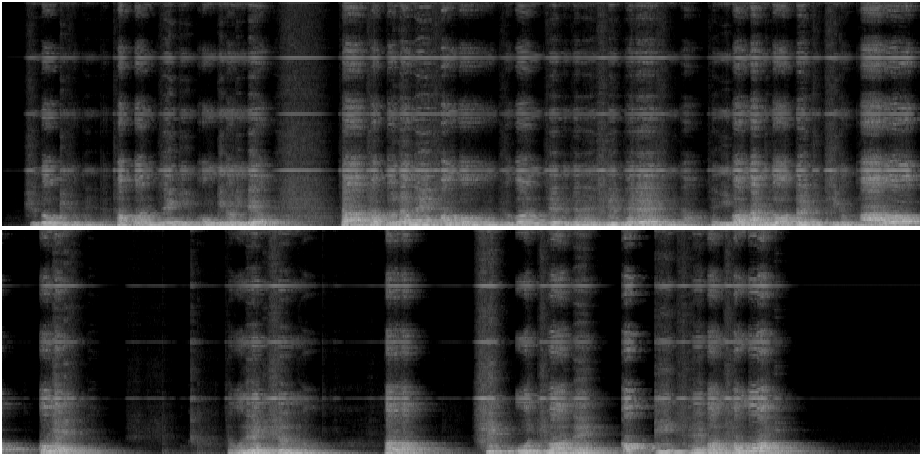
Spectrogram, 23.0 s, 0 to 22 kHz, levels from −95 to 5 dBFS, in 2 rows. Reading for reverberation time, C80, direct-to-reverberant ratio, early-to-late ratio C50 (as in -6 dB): 1.1 s, 5.0 dB, -6.0 dB, 2.0 dB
